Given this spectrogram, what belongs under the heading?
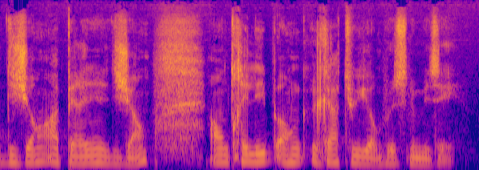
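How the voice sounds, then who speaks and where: Noticeable background noise behind a medium-pitched male voice with fairly even intonation. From Afghanistan. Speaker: kite maker and performer. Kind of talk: interview.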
